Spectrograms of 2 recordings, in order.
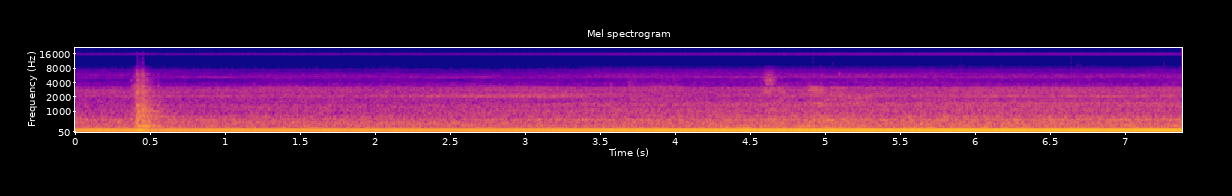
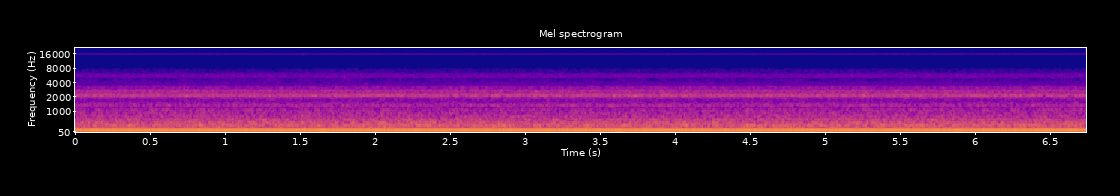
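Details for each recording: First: Horizontal roof-vented propane warm-air furnace in a commercial office attic, error code 7 (ignition lockout after retries): steady inducer hum with one early click, no burner whoosh; hot surface igniter not glowing, found broken and open, no gas. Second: Horizontal propane warm-air furnace in commercial office attic, roof-vented, after fitting and adjusting a new universal igniter to reach the flame; fires every time and blower runs; strong steady low hum, soft even air rush, no rattles or surging; normal operation.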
